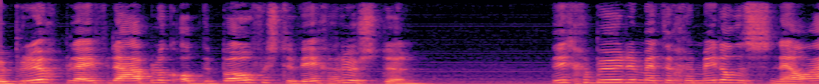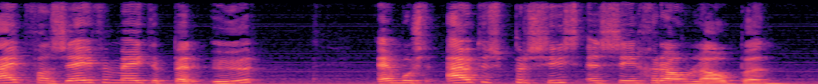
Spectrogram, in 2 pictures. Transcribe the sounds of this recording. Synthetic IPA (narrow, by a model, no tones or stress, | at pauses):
dəbrɵχblejfdaːbələkɔb̚dəbowvənstəʋɪχrɵstən | d̥ɪtχəbøːrdəmɛtəχəmɪdəlˠdəsnɛlˠɦɛjtfɑnzejvənmejtərpɛryːr | ɛnmustʔœɥtəɹst̚prəsisənsɪnχrownlowpən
